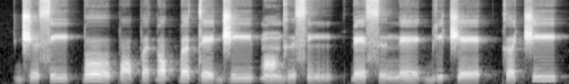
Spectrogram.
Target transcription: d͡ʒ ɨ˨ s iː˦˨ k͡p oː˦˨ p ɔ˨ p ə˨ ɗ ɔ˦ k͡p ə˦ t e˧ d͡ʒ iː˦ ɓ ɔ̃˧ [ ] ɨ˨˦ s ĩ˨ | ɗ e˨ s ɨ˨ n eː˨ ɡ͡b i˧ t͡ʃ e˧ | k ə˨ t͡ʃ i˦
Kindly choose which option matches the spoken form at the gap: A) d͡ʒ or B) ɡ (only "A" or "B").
B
